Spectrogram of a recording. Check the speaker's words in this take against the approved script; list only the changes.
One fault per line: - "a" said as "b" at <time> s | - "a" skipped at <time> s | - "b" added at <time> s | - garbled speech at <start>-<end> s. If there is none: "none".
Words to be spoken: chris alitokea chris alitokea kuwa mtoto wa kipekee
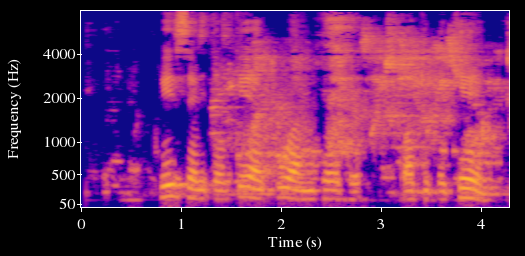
- "chris alitokea" skipped at 1.8 s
